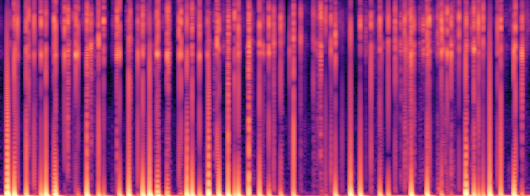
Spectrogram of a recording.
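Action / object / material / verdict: tap / plastic earphone inline microphone / plastic / none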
